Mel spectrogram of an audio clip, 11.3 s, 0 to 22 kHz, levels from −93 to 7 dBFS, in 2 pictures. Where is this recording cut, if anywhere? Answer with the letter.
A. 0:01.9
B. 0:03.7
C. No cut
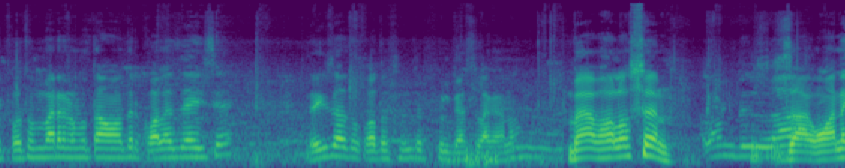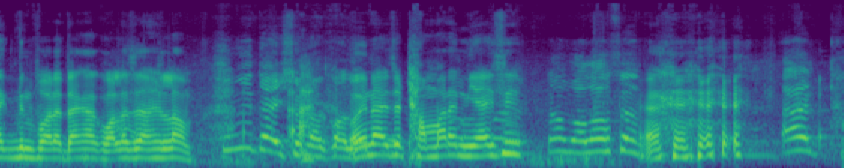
B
